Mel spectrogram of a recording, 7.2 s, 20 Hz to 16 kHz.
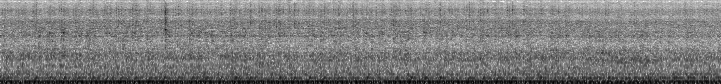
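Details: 1966 Mercury Monterey big-block V8 after fixing a fuel leak, water pump leaking: deep, steady burble at idle with even firing pulses and no knocks or misses; idling healthily.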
